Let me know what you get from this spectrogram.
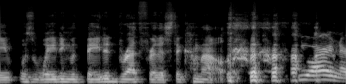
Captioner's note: laughs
